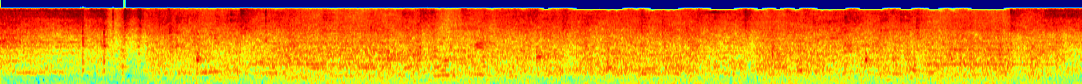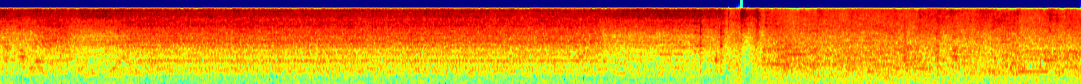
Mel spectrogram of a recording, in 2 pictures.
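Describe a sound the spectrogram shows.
An industrial machine hums and whirs steadily.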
